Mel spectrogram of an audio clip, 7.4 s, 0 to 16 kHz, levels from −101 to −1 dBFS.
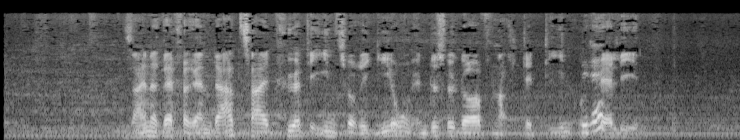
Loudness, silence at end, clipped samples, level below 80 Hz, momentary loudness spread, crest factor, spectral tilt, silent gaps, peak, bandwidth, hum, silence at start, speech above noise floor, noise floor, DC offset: -18 LUFS; 0 s; under 0.1%; -50 dBFS; 20 LU; 20 dB; -3 dB/octave; none; 0 dBFS; 11.5 kHz; none; 0.05 s; 23 dB; -42 dBFS; under 0.1%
